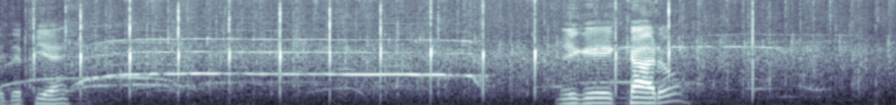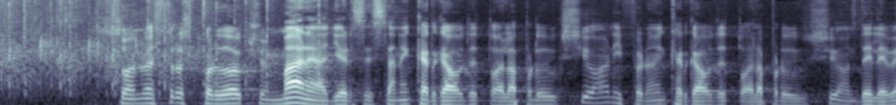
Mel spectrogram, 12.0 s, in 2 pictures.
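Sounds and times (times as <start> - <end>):
speech: 0.0 - 0.6, 3.7 - 4.7, 6.8 - 11.9
audience applause: 0.0 - 8.2.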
